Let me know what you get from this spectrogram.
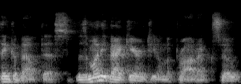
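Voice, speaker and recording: The man has a dark, mellow tone and a fairly low pitch. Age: 60s. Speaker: podiatrist promoting a health product. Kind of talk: sales pitch. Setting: video call.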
